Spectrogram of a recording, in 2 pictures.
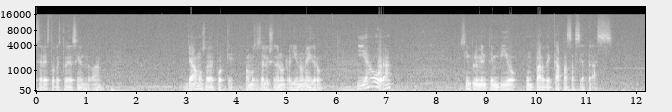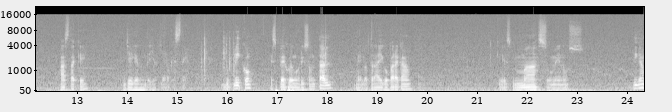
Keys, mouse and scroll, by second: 0.7 click, 1.5 click, 5.1 click, 8.4 click, 11.7 click, 12.5 click, 16.0 ctrl+d, 16.9 click, 18.3-20.9 ctrl+drag, 21.4 middle click, 22.7-24.3 drag.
